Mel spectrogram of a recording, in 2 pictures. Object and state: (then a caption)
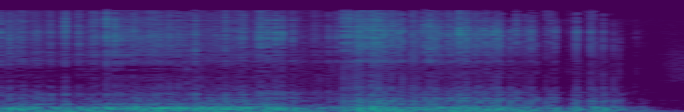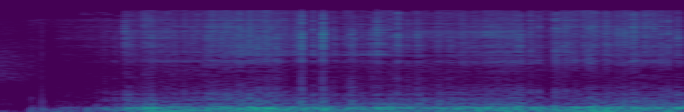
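Metal mesh microphone grille. Fingernails scratch the hollow metal mesh head of a Blue Yeti microphone from both sides, making a dense, muffled low rumble with almost nothing bright. The scraping runs steadily, drops to near silence for a moment in the middle, then resumes just as heavy.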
